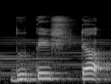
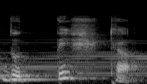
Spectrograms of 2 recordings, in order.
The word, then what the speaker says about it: దుత్తిష్ఠ: తస్మా త మీద ఆఘాత దుత్తిష్ట దుతిష్ట అనకూడదు దు పక్కన ద్విత్వాక్షరము తకి తావత్తు దుత్తిష్ట తి మీద ఆఘాత తస్మా దుత్తిష్ట కౌంతేయ క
